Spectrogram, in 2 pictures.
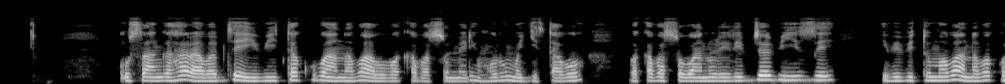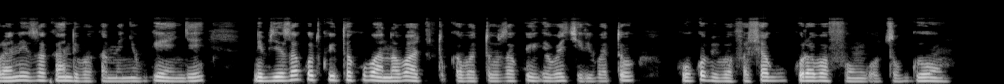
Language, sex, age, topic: Kinyarwanda, female, 25-35, education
